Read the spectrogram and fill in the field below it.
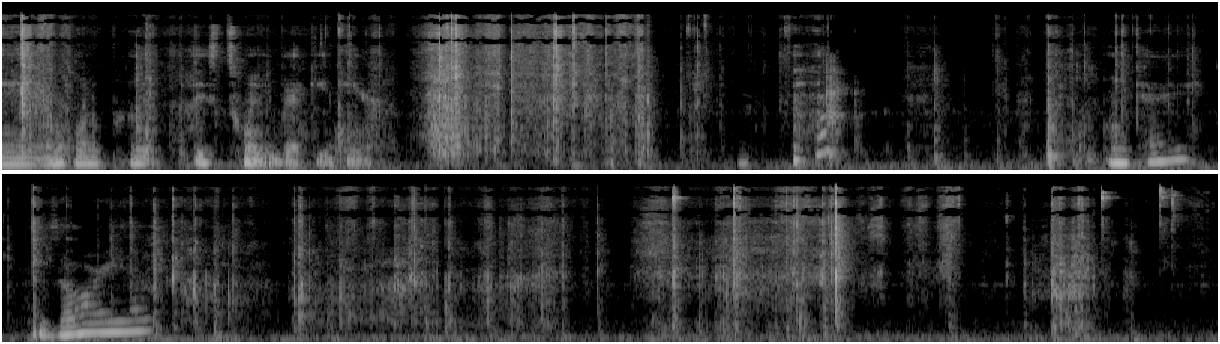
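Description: A paper envelope rustles as it is opened and filled.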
